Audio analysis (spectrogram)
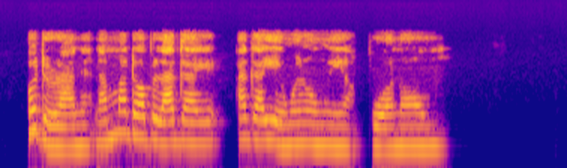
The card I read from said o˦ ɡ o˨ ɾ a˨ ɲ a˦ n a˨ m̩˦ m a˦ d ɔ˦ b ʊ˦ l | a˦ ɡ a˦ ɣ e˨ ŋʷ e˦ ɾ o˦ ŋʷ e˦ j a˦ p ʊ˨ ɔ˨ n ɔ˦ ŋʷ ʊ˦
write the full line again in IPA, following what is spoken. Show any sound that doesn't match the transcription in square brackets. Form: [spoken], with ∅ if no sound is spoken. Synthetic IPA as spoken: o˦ [d] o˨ ɾ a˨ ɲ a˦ n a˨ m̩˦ m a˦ d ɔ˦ b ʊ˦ l | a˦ ɡ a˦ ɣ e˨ ŋʷ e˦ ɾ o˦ ŋʷ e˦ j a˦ p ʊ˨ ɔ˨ n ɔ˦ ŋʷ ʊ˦

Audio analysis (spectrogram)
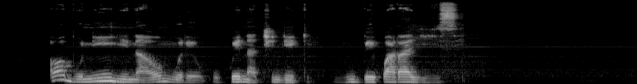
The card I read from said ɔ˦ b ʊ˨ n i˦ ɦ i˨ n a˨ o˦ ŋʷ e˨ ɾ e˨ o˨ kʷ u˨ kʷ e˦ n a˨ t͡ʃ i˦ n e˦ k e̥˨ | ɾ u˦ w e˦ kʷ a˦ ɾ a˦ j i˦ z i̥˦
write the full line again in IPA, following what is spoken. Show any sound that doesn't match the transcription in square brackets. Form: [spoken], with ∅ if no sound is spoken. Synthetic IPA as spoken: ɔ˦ b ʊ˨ n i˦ ɦ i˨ n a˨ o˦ ŋʷ e˨ ɾ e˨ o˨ kʷ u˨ kʷ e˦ n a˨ t͡ʃ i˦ n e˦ k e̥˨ | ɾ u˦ [b] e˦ kʷ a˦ ɾ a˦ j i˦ [s] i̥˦

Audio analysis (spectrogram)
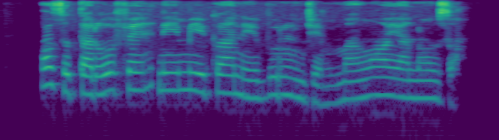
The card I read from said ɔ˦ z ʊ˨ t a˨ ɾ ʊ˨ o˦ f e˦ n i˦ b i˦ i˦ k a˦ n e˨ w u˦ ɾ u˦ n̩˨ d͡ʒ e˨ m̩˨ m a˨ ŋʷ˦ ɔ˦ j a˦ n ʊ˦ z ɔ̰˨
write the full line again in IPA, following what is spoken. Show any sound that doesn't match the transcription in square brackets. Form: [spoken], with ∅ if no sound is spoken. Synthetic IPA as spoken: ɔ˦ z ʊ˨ t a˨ ɾ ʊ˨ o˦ f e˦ n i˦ [m] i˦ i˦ k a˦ n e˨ [b] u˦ ɾ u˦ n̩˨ d͡ʒ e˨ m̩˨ m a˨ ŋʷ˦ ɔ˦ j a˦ n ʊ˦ z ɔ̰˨

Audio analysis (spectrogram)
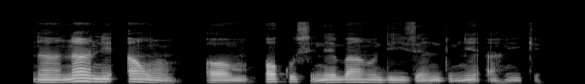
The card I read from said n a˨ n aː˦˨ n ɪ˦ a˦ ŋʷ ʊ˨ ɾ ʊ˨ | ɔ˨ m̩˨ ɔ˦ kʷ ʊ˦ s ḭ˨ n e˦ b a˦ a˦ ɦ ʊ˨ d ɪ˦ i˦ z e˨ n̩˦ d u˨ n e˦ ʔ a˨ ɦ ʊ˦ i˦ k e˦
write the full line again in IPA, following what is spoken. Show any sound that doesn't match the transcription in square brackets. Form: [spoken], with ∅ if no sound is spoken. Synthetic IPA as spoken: n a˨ n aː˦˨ n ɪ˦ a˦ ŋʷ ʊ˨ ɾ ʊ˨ | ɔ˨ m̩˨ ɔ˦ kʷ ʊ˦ s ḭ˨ n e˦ b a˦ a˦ ɦ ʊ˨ d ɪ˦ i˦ z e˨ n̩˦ d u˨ [ɲ] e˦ ʔ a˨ ɦ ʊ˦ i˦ k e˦

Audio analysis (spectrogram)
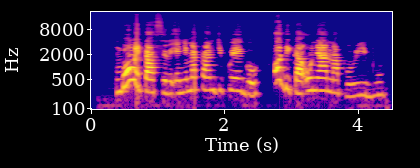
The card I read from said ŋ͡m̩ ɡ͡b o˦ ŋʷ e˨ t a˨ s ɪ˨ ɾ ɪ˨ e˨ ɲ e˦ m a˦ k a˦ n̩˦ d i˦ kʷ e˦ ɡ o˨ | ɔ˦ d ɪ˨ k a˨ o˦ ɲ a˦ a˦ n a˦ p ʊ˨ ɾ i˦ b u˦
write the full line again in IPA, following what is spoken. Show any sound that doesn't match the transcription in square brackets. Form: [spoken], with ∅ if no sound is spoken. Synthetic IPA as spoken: ŋ͡m̩ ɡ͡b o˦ ŋʷ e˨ t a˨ s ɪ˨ ɾ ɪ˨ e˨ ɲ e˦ m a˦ k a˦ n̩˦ [d͡ʒ] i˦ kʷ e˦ ɡ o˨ | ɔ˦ d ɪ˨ k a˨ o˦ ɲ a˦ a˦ n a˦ p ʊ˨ ɾ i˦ b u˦

